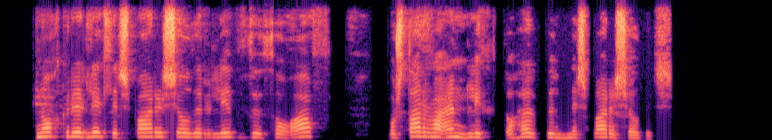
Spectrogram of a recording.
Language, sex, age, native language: Icelandic, female, 30-39, Icelandic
